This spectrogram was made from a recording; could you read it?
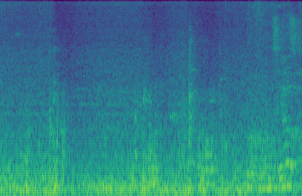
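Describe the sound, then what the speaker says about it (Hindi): Interior of a local commuter train in New York riding along, with a continuous loud rumble and rhythmic rail clatter, no talking. "ये यहाँ की लोकल सिटी के अंदर चलने वाली ट्रेन है।"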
